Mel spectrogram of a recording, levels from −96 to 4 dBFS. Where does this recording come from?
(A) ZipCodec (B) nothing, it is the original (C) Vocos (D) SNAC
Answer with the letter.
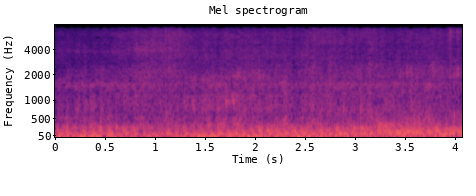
A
